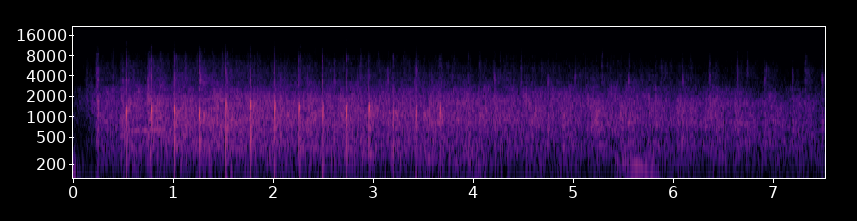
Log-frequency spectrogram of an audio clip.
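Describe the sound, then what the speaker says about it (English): Crowd applause at a school board public meeting honoring staff for 25 years of service, a few sharp individual claps standing out over a steady wash of clapping that gradually thins toward the end. "One more round of applause for them."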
